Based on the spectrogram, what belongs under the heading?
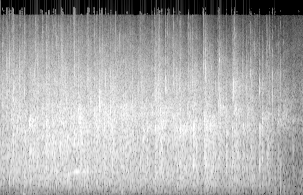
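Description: An audience applauds steadily, a dense crowd of many hands clapping at a fairly loud, even level for several seconds before it begins to fade out at the end.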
